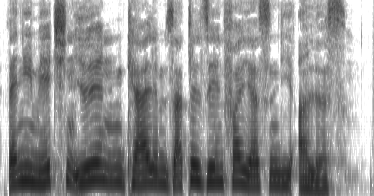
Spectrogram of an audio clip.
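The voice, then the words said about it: Put-on Berlin dialect. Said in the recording (German): “in Mundartform ... auf einem sehr, sehr klaren, klassischen Berlinerisch”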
